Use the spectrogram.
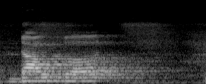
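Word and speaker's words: daughter: जैसे फॉरेन, यहाँ पे एन के पहले जी दिया हुआ है, ठीक पहले, डिजाइन एन के पहले जी दिया हुआ है, डाउटर यहाँ पे आपको क्या दिया है, जी एच,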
